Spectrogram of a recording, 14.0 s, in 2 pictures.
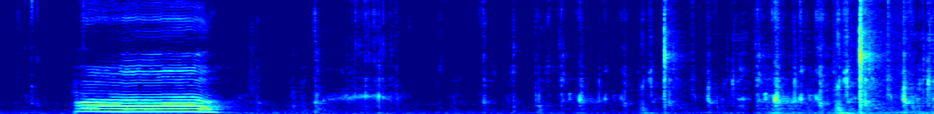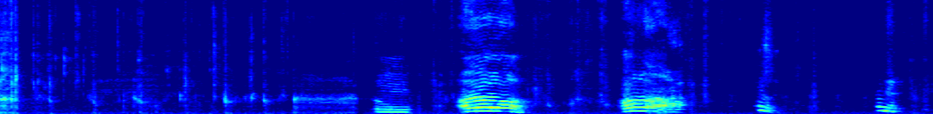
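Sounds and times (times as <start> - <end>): chewing and crunching: 0.0 - 0.6, 1.8 - 14.0
egg shell cracking: 4.8 - 5.4.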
